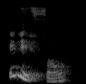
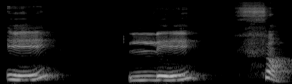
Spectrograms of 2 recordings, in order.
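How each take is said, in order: First: Said in the usual way. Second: "Et les fan" as three loud, separate syllables. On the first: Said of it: "enlèves la dernière syllabe fan". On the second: Shown as a demonstration. Teacher giving the answer, "Et les fan" split by syllable. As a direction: punch out "Et les fan" one syllable at a time. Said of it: "la dernière syllabe".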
